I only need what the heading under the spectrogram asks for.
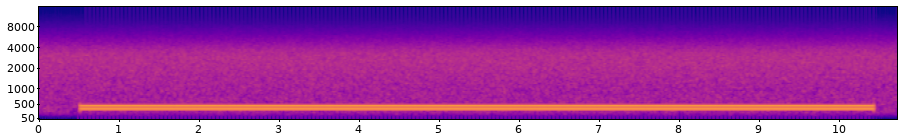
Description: Telephone call progress tone (North American or UK plan), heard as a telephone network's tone, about 350, 450 Hz, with phone line noise. Dial tone.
